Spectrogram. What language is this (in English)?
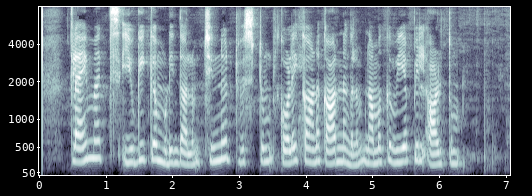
Tamil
